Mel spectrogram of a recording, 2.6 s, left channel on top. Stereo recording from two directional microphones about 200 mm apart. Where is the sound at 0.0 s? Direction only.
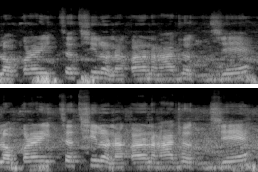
Centre (ahead or behind).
